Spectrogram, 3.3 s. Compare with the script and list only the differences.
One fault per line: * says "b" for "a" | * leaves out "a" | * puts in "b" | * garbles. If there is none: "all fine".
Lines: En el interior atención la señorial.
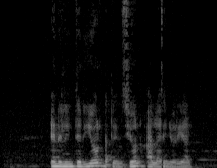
all fine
